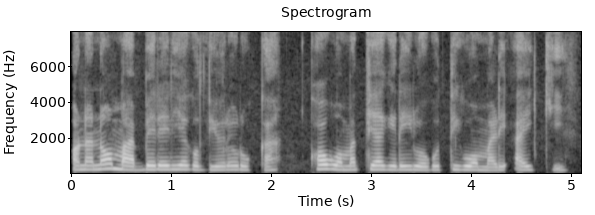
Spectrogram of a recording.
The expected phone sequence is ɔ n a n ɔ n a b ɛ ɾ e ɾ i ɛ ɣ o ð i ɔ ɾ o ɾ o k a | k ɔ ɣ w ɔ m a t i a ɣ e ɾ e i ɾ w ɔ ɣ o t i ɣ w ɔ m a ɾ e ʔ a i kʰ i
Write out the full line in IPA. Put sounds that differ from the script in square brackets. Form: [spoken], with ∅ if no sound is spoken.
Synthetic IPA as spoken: ɔ n a n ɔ [m] a b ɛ ɾ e ɾ i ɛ ɣ o ð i [o] ɾ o ɾ o k a | k ɔ ɣ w ɔ m a t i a ɣ e ɾ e i ɾ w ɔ ɣ o t i ɣ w ɔ m a ɾ e ʔ a i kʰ i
